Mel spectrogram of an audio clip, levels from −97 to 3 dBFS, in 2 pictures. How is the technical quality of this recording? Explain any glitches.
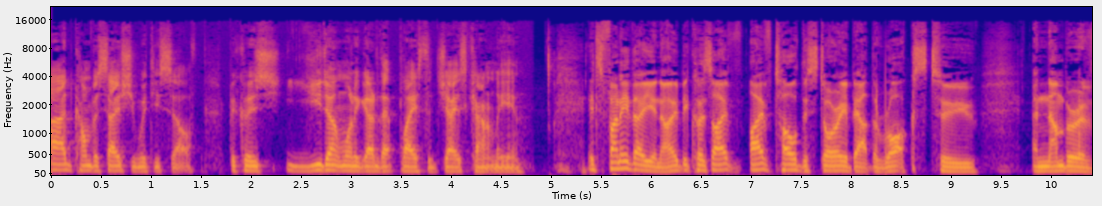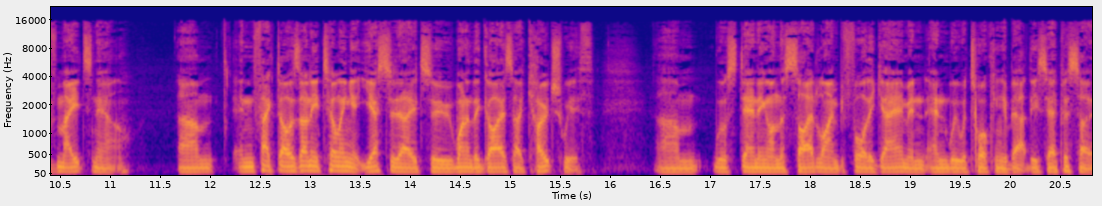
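Three bursts of loud pops spoil the recording. At 8.25 to 8.36 s and 19.65 to 19.83 s come double pops, and at 10.28 to 10.30 s a single one, all well above the speech level. Likely a voltage step from a plug, switch or static; the speech continues underneath, unlike a dropout click, which leaves a gap.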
